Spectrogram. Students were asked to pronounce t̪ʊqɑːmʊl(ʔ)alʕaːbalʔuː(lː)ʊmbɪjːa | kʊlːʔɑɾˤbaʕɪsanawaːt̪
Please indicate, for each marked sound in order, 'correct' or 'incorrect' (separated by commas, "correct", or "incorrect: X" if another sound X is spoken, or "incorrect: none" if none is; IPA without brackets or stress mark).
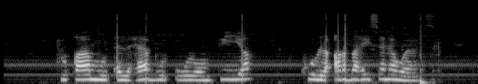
correct, incorrect: l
